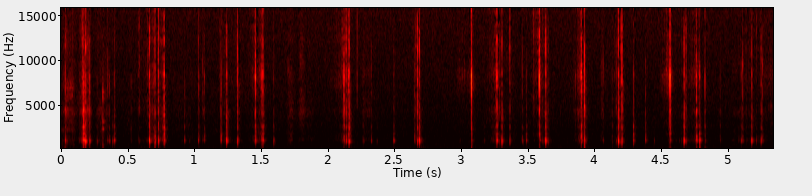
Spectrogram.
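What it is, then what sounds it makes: Plastic cup tapped with fingernails. Long fingernails tap on a single empty, hollow white plastic cup turned upside down. A quick, irregular run of light, clicky taps gives a hollow tone around 1 kHz and bright ticks, with each hit dying away almost at once.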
